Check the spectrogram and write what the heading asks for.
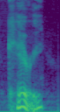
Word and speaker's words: Carew: Thomas Carew, pronounced as Carey, was among the Cavalier group of Caroline poets.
